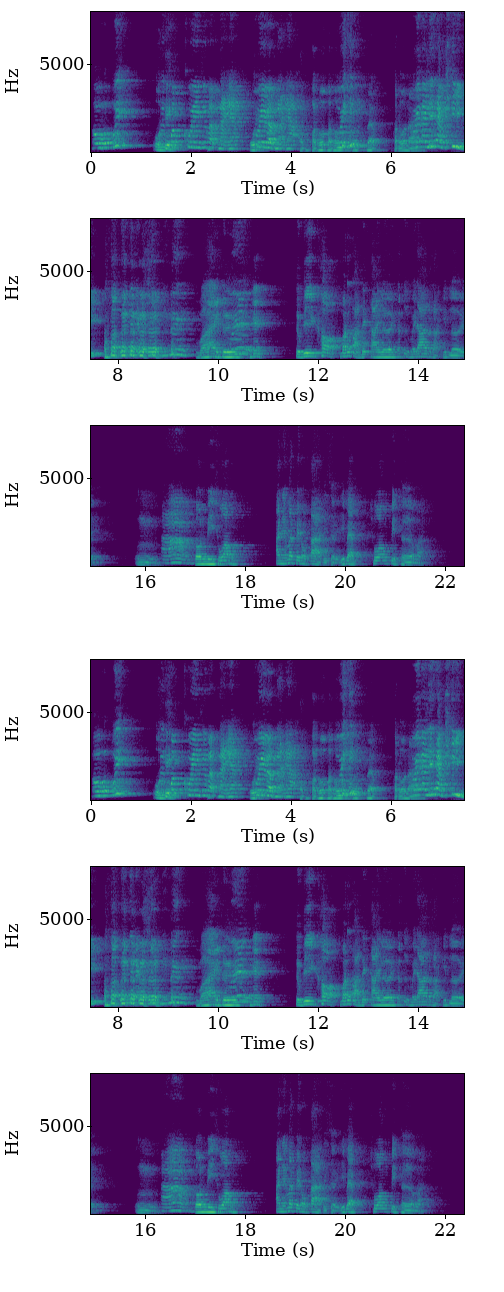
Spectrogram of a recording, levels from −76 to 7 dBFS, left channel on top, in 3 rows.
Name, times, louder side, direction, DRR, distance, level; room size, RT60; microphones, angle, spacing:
voice 1, 0.0-0.6 1.4-3.0 3.2-4.2 4.9-5.3 6.4-7.6 8.1-9.4 10.2-10.6 16.3-16.9, equal, 60° right, -3 dB, 6.4 m, -26 dB
voice 2, 1.2-1.7 2.3-2.4 3.2-3.5 4.2-5.7 6.0-6.6 7.7-9.3 9.6-10.9 11.6-15.0 15.8-16.3 17.0-17.9 18.6-20.2 20.5-21.6, equal, ahead, 1 dB, 0.9 m, -27 dB
24.0 x 9.4 x 4.5 m, 1.1 s
head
